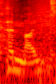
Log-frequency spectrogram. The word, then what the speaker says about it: Knight: I'm gonna go on a crusade to unsilence the K in Knight. Or no, it'll be known as Knight. Why is the K even there? Why did we put him there if we're not gonna pronounce it?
